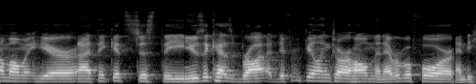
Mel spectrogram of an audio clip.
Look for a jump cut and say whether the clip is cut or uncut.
uncut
